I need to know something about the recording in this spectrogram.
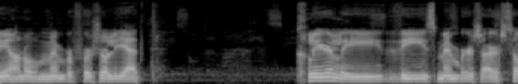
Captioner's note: speaking french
